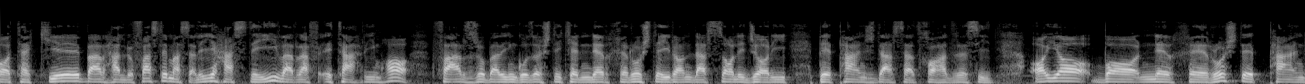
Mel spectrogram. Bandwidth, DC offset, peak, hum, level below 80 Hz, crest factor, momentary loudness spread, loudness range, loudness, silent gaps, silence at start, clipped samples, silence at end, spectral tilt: 8 kHz; under 0.1%; -2 dBFS; none; -46 dBFS; 16 dB; 7 LU; 2 LU; -18 LUFS; none; 0 s; under 0.1%; 0 s; -6.5 dB/octave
